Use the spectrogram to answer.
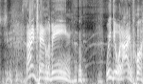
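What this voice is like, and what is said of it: Whiny, nasal petulant voice. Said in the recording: “whiny voice ... He's got kind of a nasally voice ... Nah, not as nasally.”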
